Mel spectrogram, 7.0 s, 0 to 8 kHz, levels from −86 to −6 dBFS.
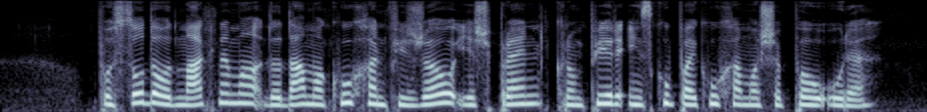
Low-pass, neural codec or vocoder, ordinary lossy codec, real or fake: none; none; none; real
